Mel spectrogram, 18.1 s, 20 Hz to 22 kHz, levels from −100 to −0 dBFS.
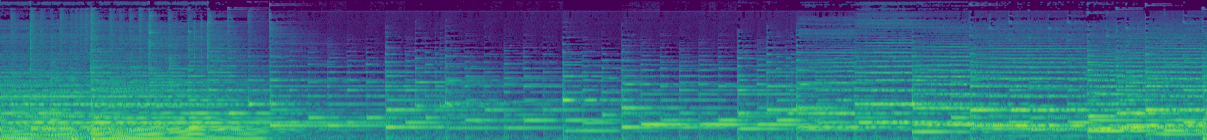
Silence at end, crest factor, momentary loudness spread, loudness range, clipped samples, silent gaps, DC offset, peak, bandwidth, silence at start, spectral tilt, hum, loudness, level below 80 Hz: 0 s; 16 dB; 11 LU; 8 LU; under 0.1%; none; under 0.1%; -6 dBFS; over 20 kHz; 0 s; -6 dB/octave; none; -22 LUFS; -32 dBFS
